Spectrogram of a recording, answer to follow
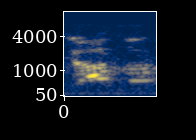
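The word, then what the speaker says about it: Godlove: Speaking of last name, my last name is God love. It's spelled just like God and love.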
